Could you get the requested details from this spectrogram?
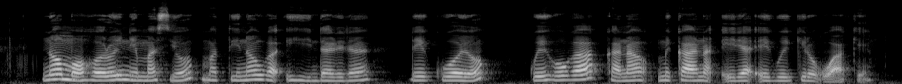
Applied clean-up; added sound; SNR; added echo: none; none; none; none.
